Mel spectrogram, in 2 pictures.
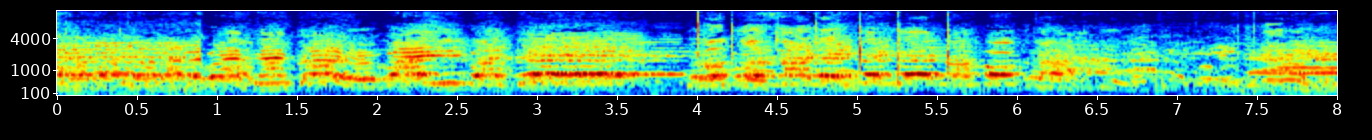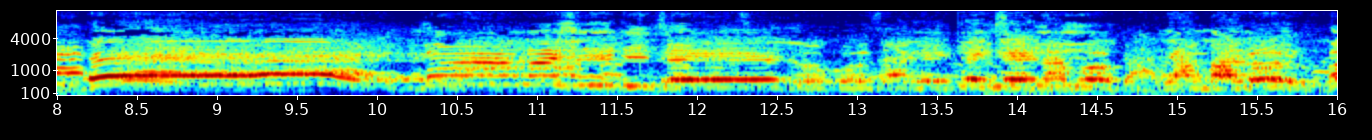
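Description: A woman sings out loudly close by.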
